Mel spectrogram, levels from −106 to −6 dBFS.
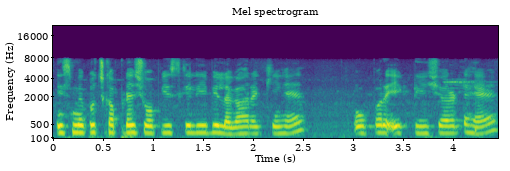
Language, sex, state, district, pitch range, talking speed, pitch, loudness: Hindi, female, Haryana, Jhajjar, 210-230 Hz, 215 wpm, 225 Hz, -16 LUFS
